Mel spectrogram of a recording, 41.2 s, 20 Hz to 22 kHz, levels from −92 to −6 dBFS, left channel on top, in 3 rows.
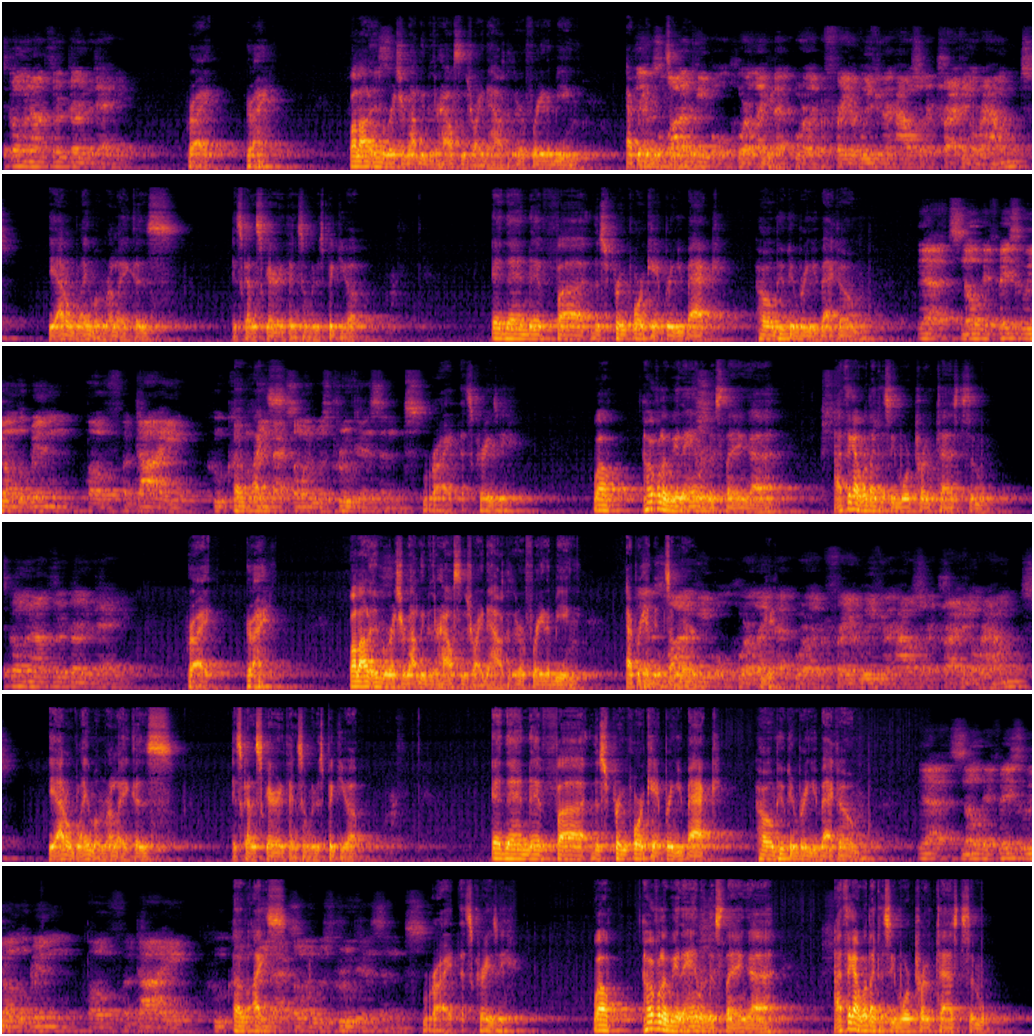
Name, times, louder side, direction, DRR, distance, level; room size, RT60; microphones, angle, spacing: voice 1, 0.0-1.7 4.9-5.1 8.4-13.7 25.9-29.9 30.2-33.1 36.7-36.9 38.4-38.6, left 2 dB, 85° left, 4.0 m, -33 dB
voice 2, 2.5-2.8 3.2-3.6 4.6-7.7 8.3-9.2 10.1-10.3 14.3-16.0 16.8-18.5 20.3-23.3 23.8-25.2 30.5-31.2 33.1-34.3 35.3-35.7 36.0-37.8 38.5-40.6, right 3 dB, 45° right, 0.8 m, -23 dB
17.0 x 12.0 x 3.0 m
head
